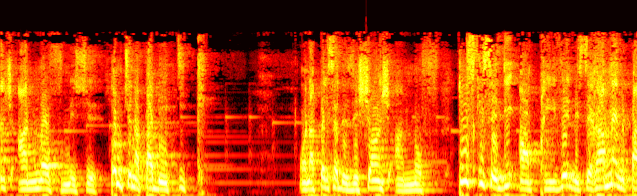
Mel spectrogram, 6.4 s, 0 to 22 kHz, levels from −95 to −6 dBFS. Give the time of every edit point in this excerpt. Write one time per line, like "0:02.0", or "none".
none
